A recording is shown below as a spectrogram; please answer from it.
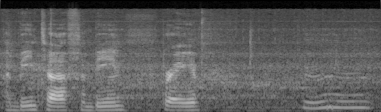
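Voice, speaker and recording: A man's voice: medium pitch, animated, drawn-out words, noisy background. A man streaming a game live, rambling through long complaints and often saying "you know". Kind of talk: live gameplay commentary.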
